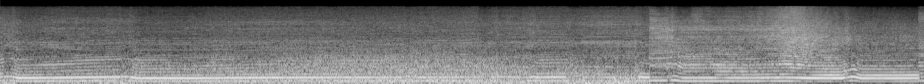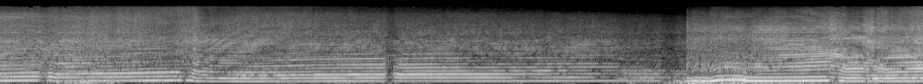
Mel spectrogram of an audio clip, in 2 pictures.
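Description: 150 cc two-stroke dirt bike engine running hard at a steady high pitch, then rising and falling through gear changes as the bike passes by. The engine was running with half its piston broken away, which gave it a rattle.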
